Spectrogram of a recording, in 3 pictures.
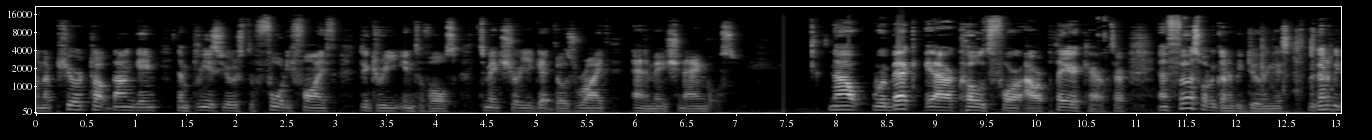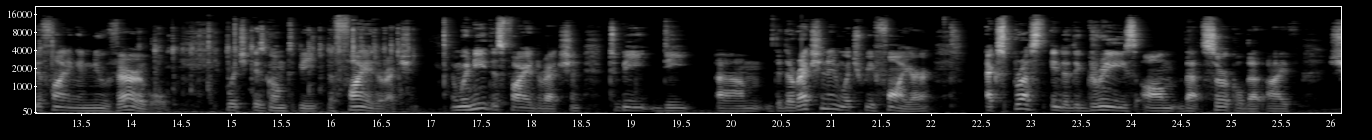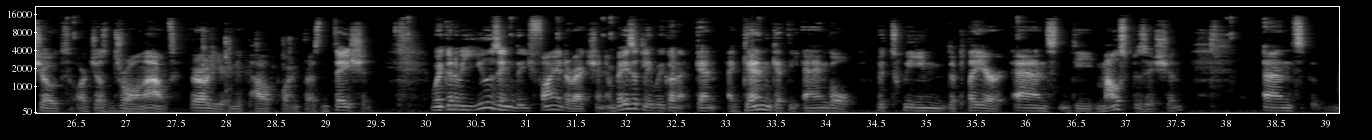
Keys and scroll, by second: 12.0 Return, 12.1-17.0 typing, 27.6 Return, 28.2 ctrl+v.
